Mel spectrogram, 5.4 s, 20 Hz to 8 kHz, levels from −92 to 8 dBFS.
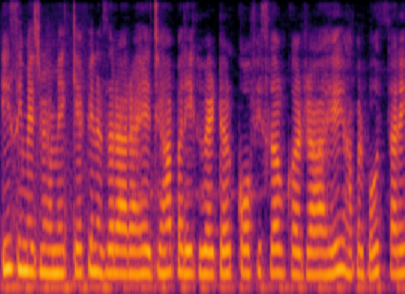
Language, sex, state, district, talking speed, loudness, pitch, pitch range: Hindi, female, Uttar Pradesh, Jyotiba Phule Nagar, 265 wpm, -15 LUFS, 240 Hz, 230-250 Hz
